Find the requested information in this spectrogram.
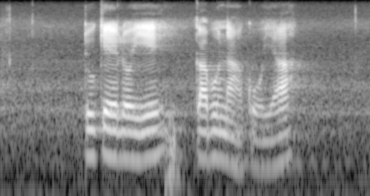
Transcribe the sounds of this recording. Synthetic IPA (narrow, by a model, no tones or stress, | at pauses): tʼukʼɛlɔjɛkʼaɓunakʼɔja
